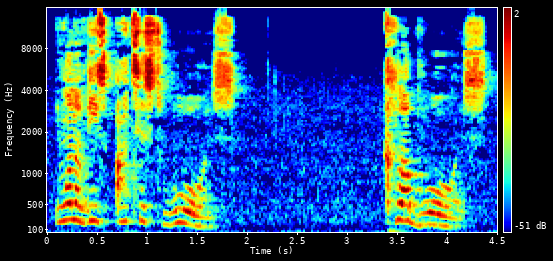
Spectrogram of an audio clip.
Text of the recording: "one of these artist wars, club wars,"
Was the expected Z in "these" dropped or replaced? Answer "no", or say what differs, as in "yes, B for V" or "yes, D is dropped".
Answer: no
